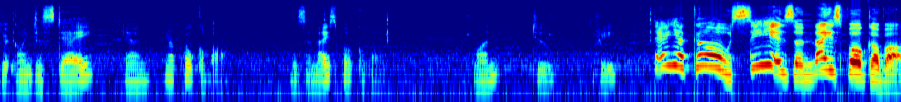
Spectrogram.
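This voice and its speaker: Someone uses a put-on character voice with fairly high pitch, moving at a moderate pace and leaving long, frequent pauses. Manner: playfully soothing.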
